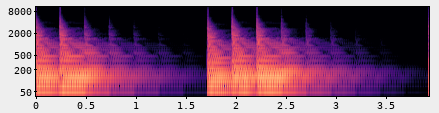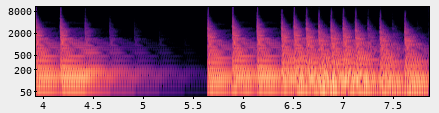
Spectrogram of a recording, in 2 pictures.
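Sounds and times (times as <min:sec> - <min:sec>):
swinging bass line: 0:00.0 - 0:00.9, 0:01.7 - 0:03.1, 0:04.0 - 0:04.9, 0:05.6 - 0:07.8.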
